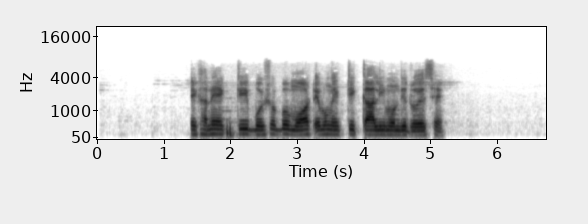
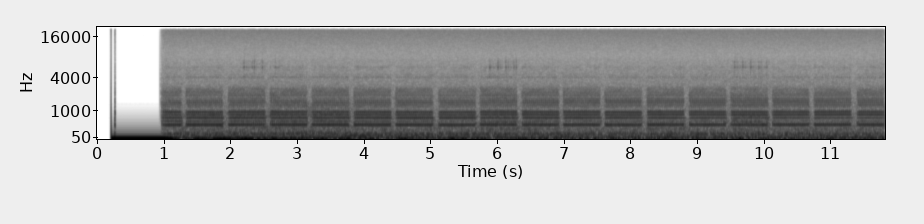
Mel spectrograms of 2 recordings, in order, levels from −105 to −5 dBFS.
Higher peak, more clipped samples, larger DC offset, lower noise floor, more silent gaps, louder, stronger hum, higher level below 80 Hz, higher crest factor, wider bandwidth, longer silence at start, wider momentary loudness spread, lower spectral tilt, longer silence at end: about the same, -2 dBFS vs -4 dBFS; neither; neither; second, -84 dBFS vs under -90 dBFS; neither; first, -18 LUFS vs -23 LUFS; neither; second, -64 dBFS vs -28 dBFS; first, 18 dB vs 12 dB; second, 7.2 kHz vs over 20 kHz; first, 1.4 s vs 0.2 s; first, 11 LU vs 2 LU; first, -7 dB/octave vs -5.5 dB/octave; first, 1.55 s vs 0 s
